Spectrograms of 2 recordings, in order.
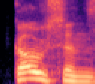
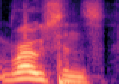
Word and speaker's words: Gosens: Is it Rosen? Am I saying his name wrong? Let me check, man. You lot are confusing me now. Gosens, there you go. That's Broads, look, putting up Rosens.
